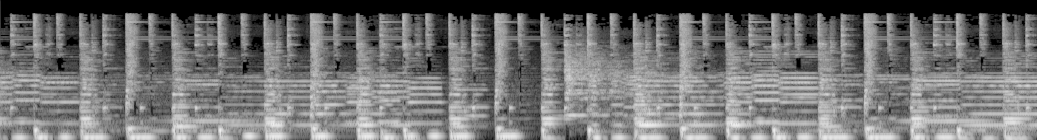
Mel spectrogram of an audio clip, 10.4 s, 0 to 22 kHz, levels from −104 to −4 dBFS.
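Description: A noise suppressor applied to music or sounds is active from start to finish. Built for speech, it treats steady tones and decaying tails as noise, so its gain swings by around 10 dB, leaving sustained material pumping and thinned while sharp onsets pass largely intact.

Sound cut by the noise suppressor occurs at 0.74 to 1.73 s, 2.26 to 3.56 s, 4.43 to 5.64 s, 7.12 to 7.27 s and 8.96 to 9.11 s. The suppressor misread held or fading sound as noise and pulled it down, by about 17 dB in the first and third spans and about 8 dB elsewhere, so tails sink abruptly.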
